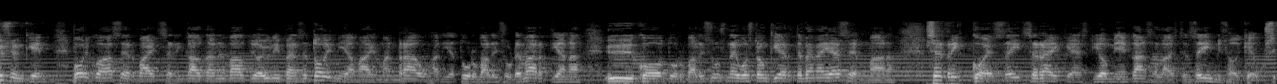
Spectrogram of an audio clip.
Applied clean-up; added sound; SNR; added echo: none; Trumpet; 14 dB; reverberation time 2.6 s.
